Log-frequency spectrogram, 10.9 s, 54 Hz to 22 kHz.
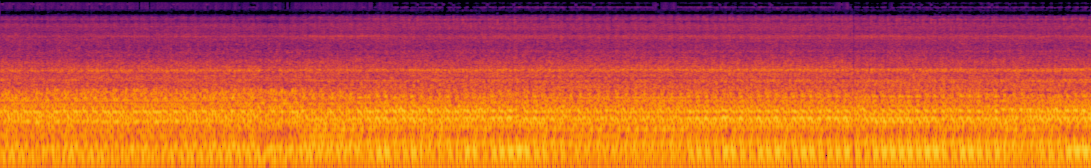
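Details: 2000 Kawasaki Ninja ZX-7R 750 with no tank fitted, just revived from no-crank/no-start with the fuel pump reconnected, still warming up: even, steady low idle pulsing about four times a second, no misfires. Normal idle, may need more warm-up; owner thinks the carbs need cleaning.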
